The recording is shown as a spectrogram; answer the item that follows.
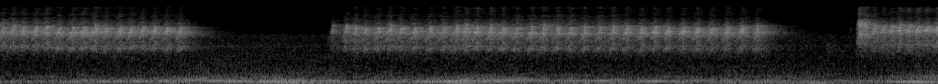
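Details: Robin singing ngeroll panjang, a long rolling song: extended high, rattling buzzy trills lasting several seconds each, separated by short gaps, with a rapid even pulse; constant low hum underneath.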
